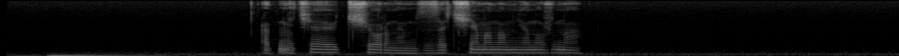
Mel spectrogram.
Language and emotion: Russian, neutral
